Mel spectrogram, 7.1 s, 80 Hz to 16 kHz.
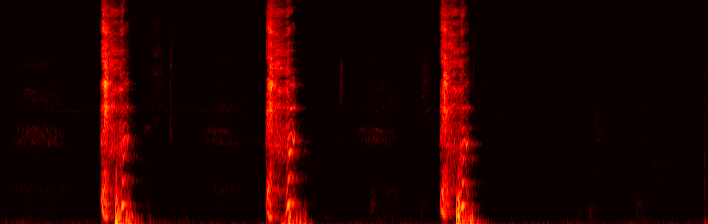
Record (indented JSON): {
  "three_cough_length": "7.1 s",
  "three_cough_amplitude": 9914,
  "three_cough_signal_mean_std_ratio": 0.29,
  "survey_phase": "beta (2021-08-13 to 2022-03-07)",
  "age": "65+",
  "gender": "Female",
  "wearing_mask": "No",
  "symptom_none": true,
  "smoker_status": "Ex-smoker",
  "respiratory_condition_asthma": false,
  "respiratory_condition_other": false,
  "recruitment_source": "REACT",
  "submission_delay": "2 days",
  "covid_test_result": "Negative",
  "covid_test_method": "RT-qPCR",
  "influenza_a_test_result": "Negative",
  "influenza_b_test_result": "Negative"
}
